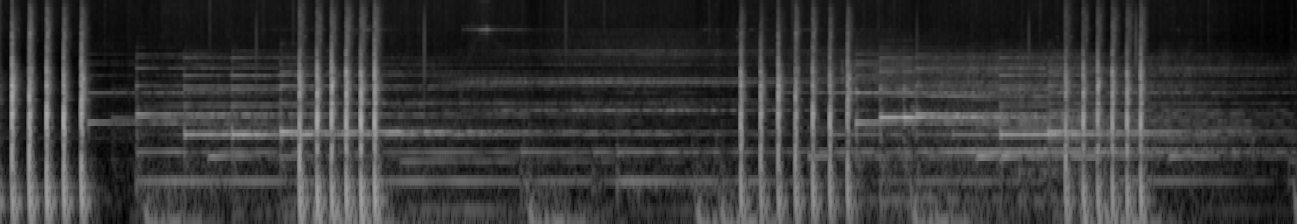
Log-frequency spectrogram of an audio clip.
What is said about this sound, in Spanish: mientras le daba suaves masajes a mis ojos, aún deslumbrados por la luminosa concentración, sonó la puerta.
